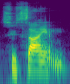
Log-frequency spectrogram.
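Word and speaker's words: סוּסַיִם: So it's ayim is how you pronounce that, susayim, and that would be two horses.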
